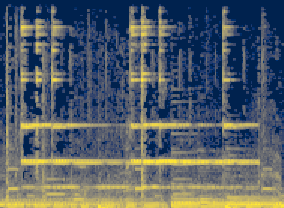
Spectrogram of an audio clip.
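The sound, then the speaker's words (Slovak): A small hand bell is rung repeatedly to open a Christmas-season program, in quick, bright jingling bursts, fairly loud, its sustained metallic tones overlapping with no voices present. “Ak na želanie, tak potom všetkým by som asi zaželala príjemné a spokojné prežitie Vianočných sviatkov a ja teda potiahnem za ten zvonček.”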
